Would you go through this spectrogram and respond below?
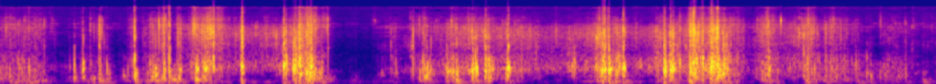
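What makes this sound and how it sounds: A small, soft and squishy red spiky rubber puffer toy shaped like a rabbit is held in one hand and scratched and squeezed with fingertips close to the microphone. Dense bursts of crackly, rubbery scratching and squishing come in uneven clusters, with a short near-silent gap partway through. The sound is dry and close with no ringing after each touch.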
